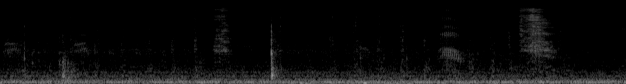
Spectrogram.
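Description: Several short, harsh bird calls, some seconds apart, over the dicing of tomato with a chef's knife on a cutting board; the blade knocks sharply on the board once, near the middle.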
